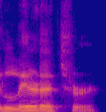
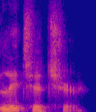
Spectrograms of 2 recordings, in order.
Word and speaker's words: literature: In English, in American English, you would simply say literature. literature. It's like the TE are mute. Como que la TE no se pronuncian. Literature. Okay? But literature in British.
